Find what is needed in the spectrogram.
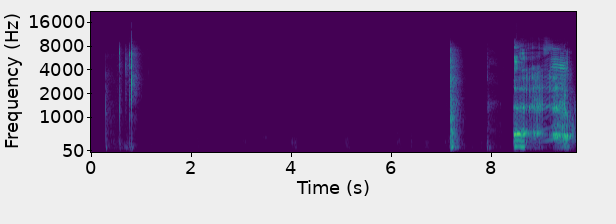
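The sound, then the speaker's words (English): A loud, long burp after shotgunning a beer rumbles out at the end, following a few short sharp sounds early on and a brief gap of near silence. “Oh, that was a terrible burp.”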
